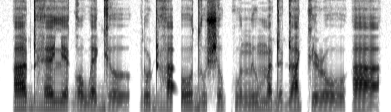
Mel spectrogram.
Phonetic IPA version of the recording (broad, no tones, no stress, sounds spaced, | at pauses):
a ɖʱ ɛ lʲ a ɡ ɔ w ɛ ɡʲ ɤ | ɾ u ɖʱ a ʔ o d u ʃ ɤ kʷ ɤ n ɯ m a ɖ ɛ ɖ a kʲ o ɭ o | a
